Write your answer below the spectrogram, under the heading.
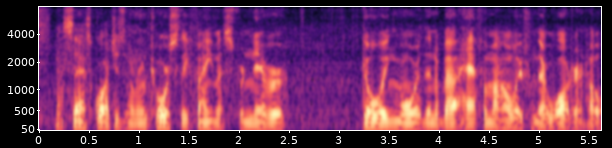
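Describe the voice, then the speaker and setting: A man at a fairly low pitch and very fast pace, with fairly even intonation, dry sound with no echo, and light background noise. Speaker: mock documentary host. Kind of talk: playful mock documentary narration. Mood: deadpan jokey. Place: forest. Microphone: phone near.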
